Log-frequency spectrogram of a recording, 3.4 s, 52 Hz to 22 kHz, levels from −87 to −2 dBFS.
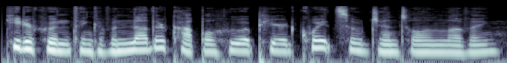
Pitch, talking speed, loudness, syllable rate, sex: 170 Hz, 230 wpm, -19 LUFS, 6.7 syllables/s, female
